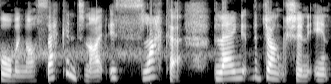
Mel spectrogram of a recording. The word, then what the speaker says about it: Slackrr: And so for those that won't, it's spelt as in Slack, S-L-A-C-K, and then two R's, rather than that's E and right, R, yeah, Slackrr.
